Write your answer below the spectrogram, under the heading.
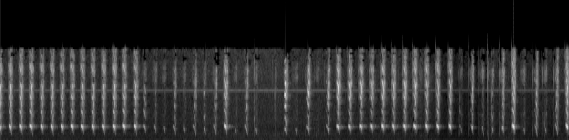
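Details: Guinea pig named Moka, kept indoors, suddenly squealing in the middle of the night, excited after a cagemate gave shrill squeaks; a fast run of sharp, high squeaks, about three per second, like an alarm, pausing briefly mid-sequence before resuming.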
